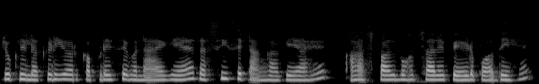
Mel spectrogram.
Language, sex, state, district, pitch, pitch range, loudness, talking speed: Hindi, female, Uttar Pradesh, Etah, 220 Hz, 210-235 Hz, -29 LUFS, 235 wpm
